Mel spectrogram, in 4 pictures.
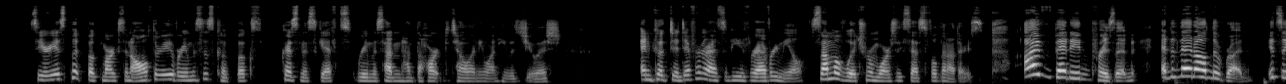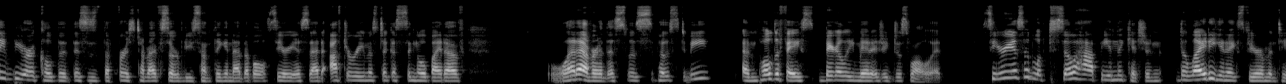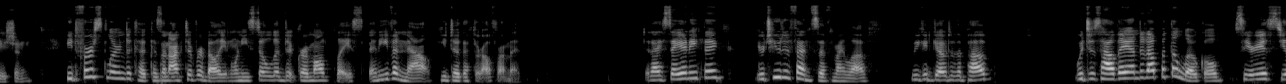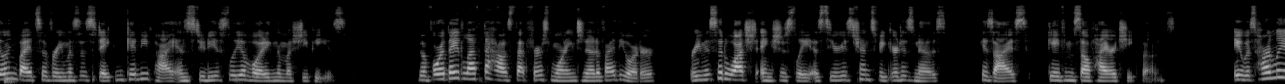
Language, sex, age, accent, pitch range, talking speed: English, female, 20-39, American, 165-230 Hz, 225 wpm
